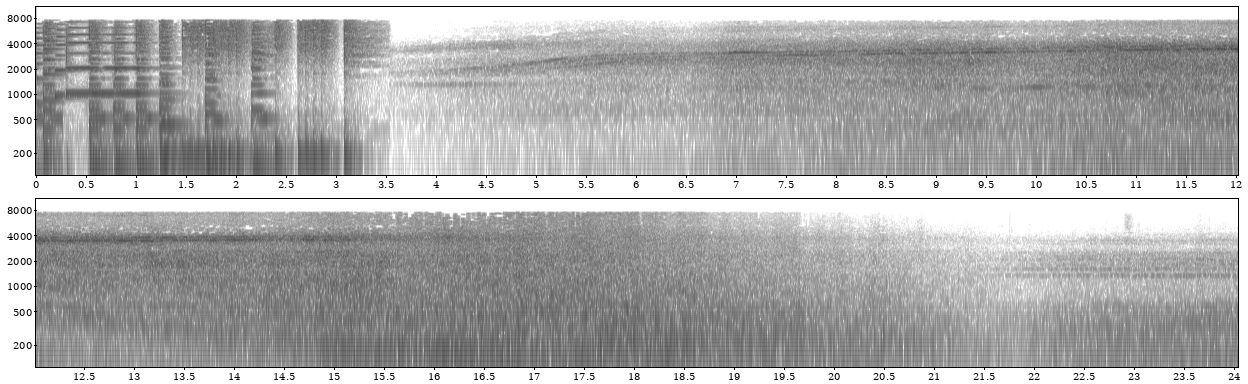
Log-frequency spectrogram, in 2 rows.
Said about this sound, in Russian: Наш самолет выполняет рейс 333 Калькутта-Москва. Пристегните, пожалуйста, ремни безопасности.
